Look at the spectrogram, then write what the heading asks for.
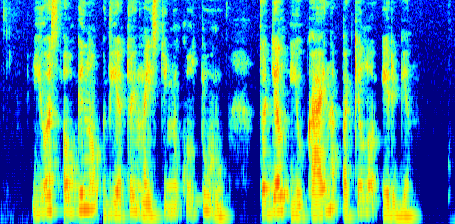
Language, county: Lithuanian, Marijampolė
